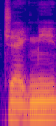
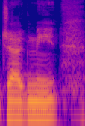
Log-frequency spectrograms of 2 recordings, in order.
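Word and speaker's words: Jagmeet: spelled j a g m e so people pronounce it J Meat instead of jug meat but as you pointed out this has been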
